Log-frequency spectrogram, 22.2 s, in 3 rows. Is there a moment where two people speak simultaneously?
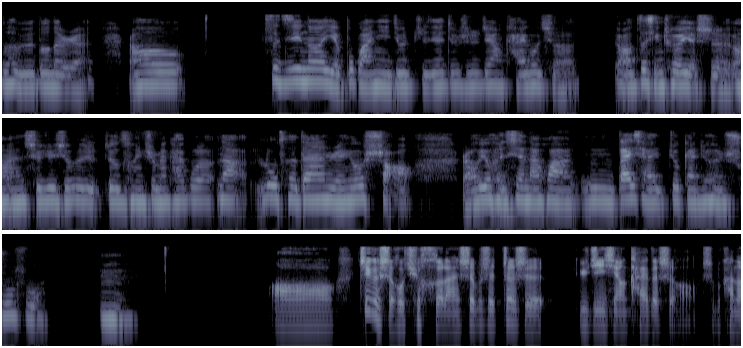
No

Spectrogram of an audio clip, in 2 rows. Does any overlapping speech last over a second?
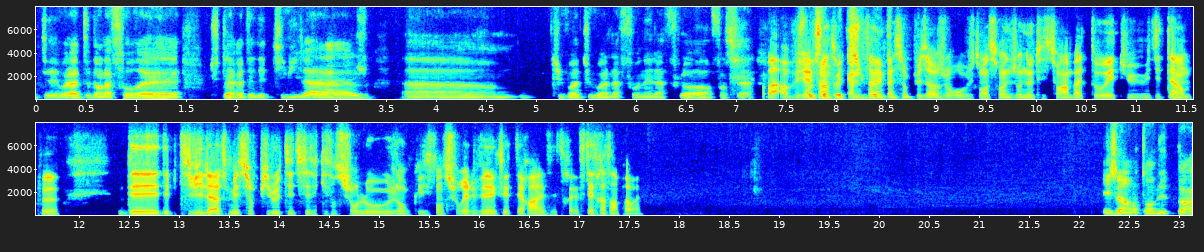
Yes, from 7.6 s

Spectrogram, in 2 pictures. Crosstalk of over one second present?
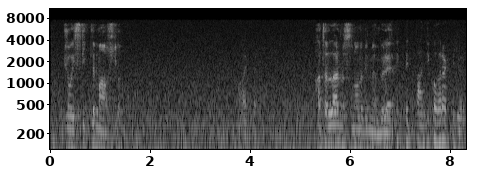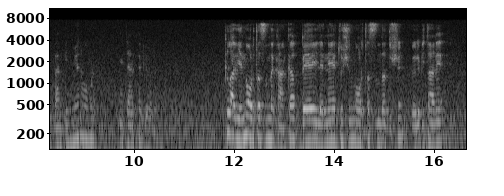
No

